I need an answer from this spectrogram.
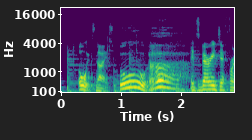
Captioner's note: gasps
